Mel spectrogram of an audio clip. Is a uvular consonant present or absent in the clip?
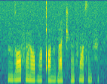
present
